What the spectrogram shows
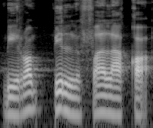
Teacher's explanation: Di situ ada qaf yang disukunkan di akhir kalimat yang dinamakan qalqalah kubro, besar. Jadi harus terdengar jelas qalqalahnya.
